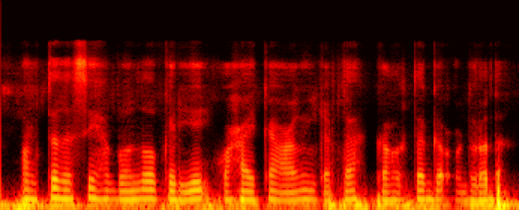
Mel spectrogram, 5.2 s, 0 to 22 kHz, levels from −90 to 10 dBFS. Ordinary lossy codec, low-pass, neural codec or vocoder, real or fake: none; 10.8 kHz; codec, 24 kHz, 1.2 kbps, DualCodec; fake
